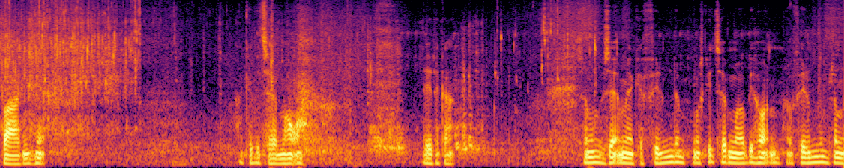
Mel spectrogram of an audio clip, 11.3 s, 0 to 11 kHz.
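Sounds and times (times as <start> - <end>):
speech: 0.0 - 0.9, 3.2 - 4.2, 5.6 - 6.2, 7.8 - 11.2
water poured into a tub for small fish: 0.0 - 2.0.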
